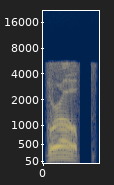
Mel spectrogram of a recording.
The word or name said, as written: grope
